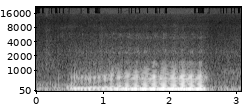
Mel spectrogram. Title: Coco funny snoring😴😴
